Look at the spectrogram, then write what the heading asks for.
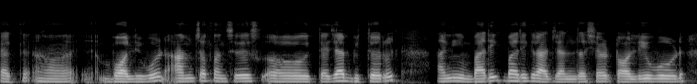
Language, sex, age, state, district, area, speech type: Goan Konkani, male, 18-30, Goa, Ponda, rural, spontaneous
